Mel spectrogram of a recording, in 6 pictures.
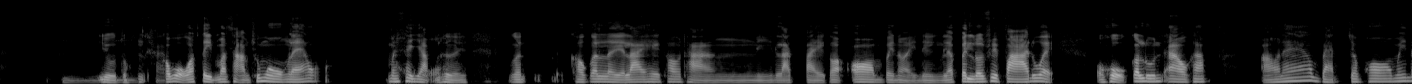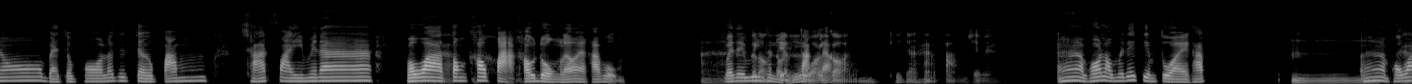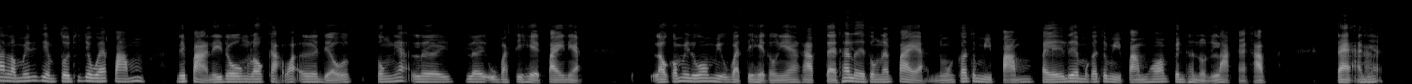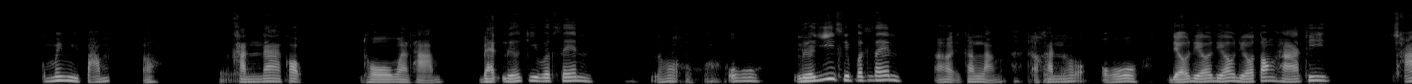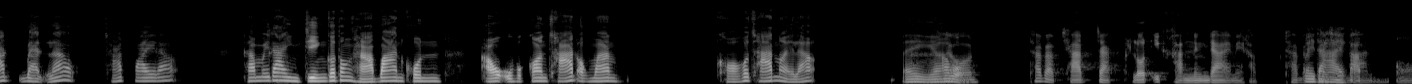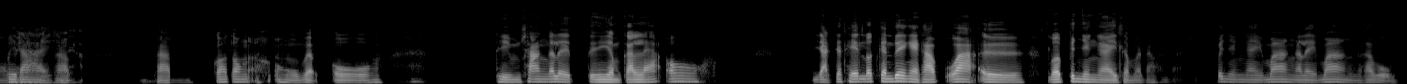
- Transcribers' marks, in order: other background noise; tapping; laughing while speaking: "โอ้โฮ"
- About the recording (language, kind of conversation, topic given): Thai, unstructured, คุณเคยเจอสถานการณ์ลำบากระหว่างเดินทางไหม?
